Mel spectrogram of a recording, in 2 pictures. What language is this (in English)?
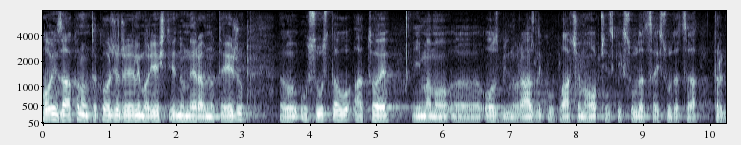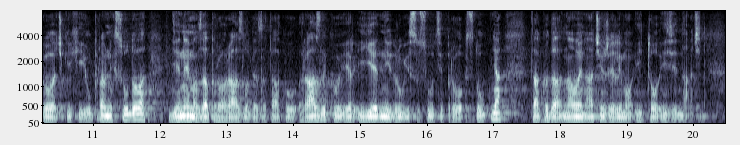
Croatian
